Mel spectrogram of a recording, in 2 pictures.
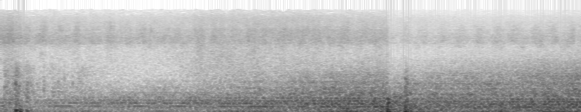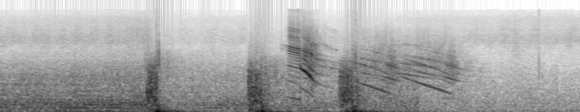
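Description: A propeller plane drones overhead, growing louder.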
